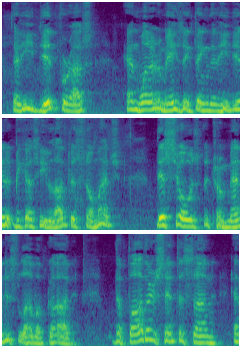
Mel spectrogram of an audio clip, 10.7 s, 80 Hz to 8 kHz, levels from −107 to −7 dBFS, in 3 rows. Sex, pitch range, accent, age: male, 160-200 Hz, American, 60-79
